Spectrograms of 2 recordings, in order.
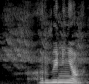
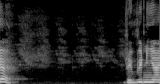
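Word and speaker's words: гривня: हर्विनिया. ठीक है, रिविनिया या फिर हर्विनिया, इस तरह प्रोनाउंस करते हैं इसको. ठीक है, रिविनिया भी बोलते हैं.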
